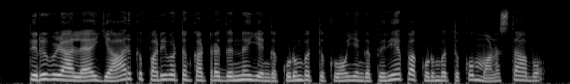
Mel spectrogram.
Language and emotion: Tamil, sad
